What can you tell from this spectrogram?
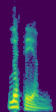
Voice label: "lithium", American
